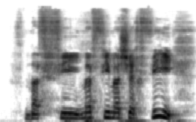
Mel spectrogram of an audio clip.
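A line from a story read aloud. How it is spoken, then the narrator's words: Heartfelt emotional cry. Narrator (French): s'écria Monsieur le bastard de Prémont, qui ne put retenir plus longtemps le cri de son cœur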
